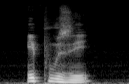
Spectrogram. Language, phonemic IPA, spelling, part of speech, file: French, /e.pu.ze/, épouser, verb, Fr-épouser.ogg
- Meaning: 1. to marry, to wed 2. to marry, to get married, wed 3. to cling to, hug (of tight clothes etc.)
